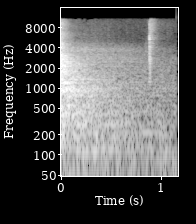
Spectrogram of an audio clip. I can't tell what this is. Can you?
Recorded with a Sony MD recorder and an AKG microphone. A stick thrown at an empty train car.
car, echo, field, hit, md, recording, reverb, thunderous, train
